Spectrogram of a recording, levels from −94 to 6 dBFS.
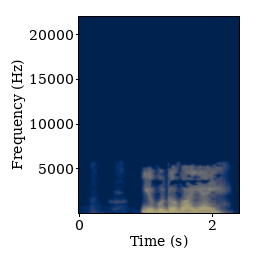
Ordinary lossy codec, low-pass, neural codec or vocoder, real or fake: MP3, 24 kbps; 7.2 kHz; codec, 16 kHz, 1.1 kbps, Voila-Tokenizer; fake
